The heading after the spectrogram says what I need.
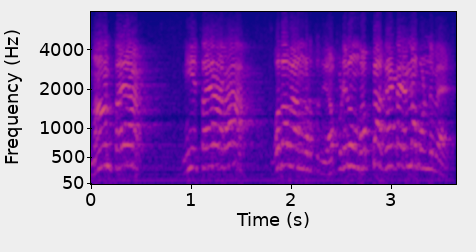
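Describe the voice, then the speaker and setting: A cheeky, scheming young suitor. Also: male voice, very high voice, pushed and bright, slight background noise, exaggerated voice. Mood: teasing. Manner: quick joking banter, teasing. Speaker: comic film character. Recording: echoey old film soundtrack.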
